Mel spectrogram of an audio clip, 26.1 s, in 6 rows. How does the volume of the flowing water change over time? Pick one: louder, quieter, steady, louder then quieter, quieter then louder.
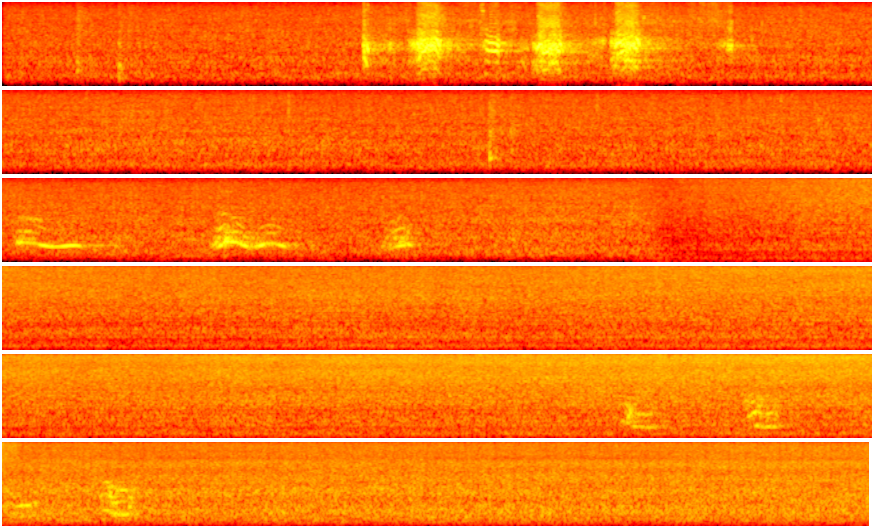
louder.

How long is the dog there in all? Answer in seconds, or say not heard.
6 s.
